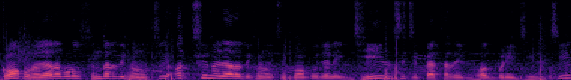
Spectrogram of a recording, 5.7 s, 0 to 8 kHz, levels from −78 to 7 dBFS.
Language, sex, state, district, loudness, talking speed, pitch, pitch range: Garhwali, male, Uttarakhand, Tehri Garhwal, -36 LUFS, 250 wpm, 175 Hz, 155-210 Hz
